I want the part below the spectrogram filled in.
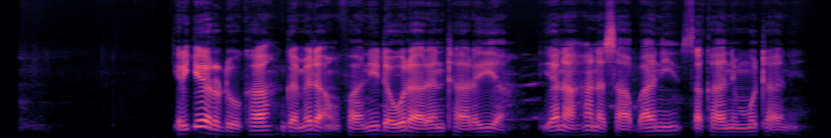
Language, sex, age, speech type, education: Hausa, male, 30-45, read, tertiary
